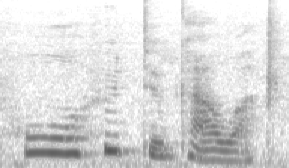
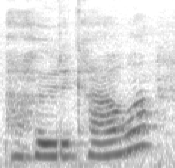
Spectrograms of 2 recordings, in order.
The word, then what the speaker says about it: pōhutukawa: So our New Zealand Christmas tree is the pōhutukawa. Pōhutukawa. Pōhutukawa. Lots of people say pahutakawa, but it's actually pronounced pōhutukawa.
